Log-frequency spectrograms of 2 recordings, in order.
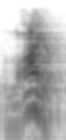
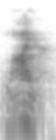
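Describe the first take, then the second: First: Liar. thrown out loud and sharp; shouted accusation. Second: Said in the usual way. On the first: Acted. Preacher denouncing the serpent's lie, a loud shout.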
